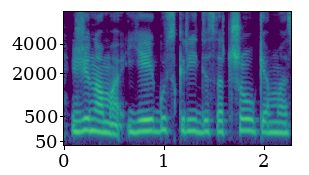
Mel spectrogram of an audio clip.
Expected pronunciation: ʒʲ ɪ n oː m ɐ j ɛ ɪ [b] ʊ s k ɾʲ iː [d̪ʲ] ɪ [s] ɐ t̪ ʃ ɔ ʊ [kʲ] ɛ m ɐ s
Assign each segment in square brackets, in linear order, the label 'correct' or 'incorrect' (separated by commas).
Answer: incorrect, correct, correct, correct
